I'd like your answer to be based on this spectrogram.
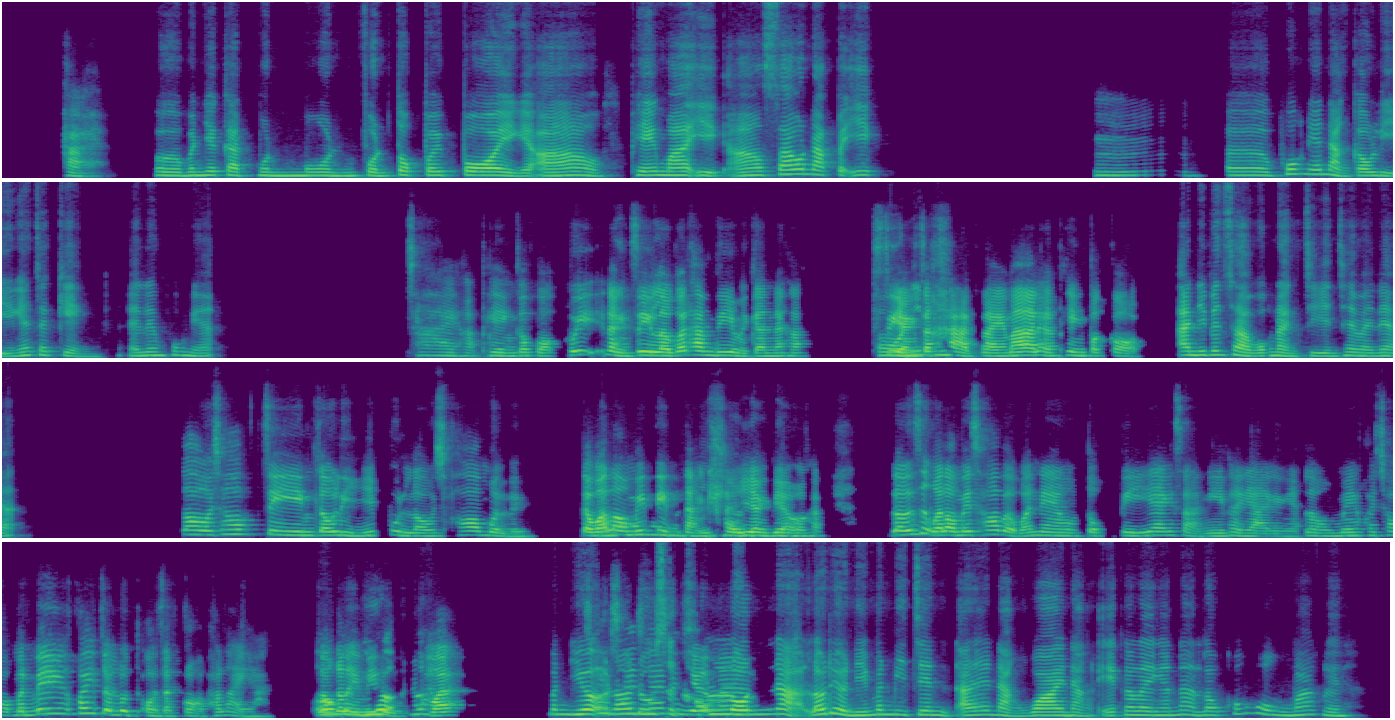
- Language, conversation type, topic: Thai, unstructured, ภาพยนตร์เรื่องไหนที่ทำให้คุณร้องไห้โดยไม่คาดคิด?
- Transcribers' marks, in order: other background noise; tapping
